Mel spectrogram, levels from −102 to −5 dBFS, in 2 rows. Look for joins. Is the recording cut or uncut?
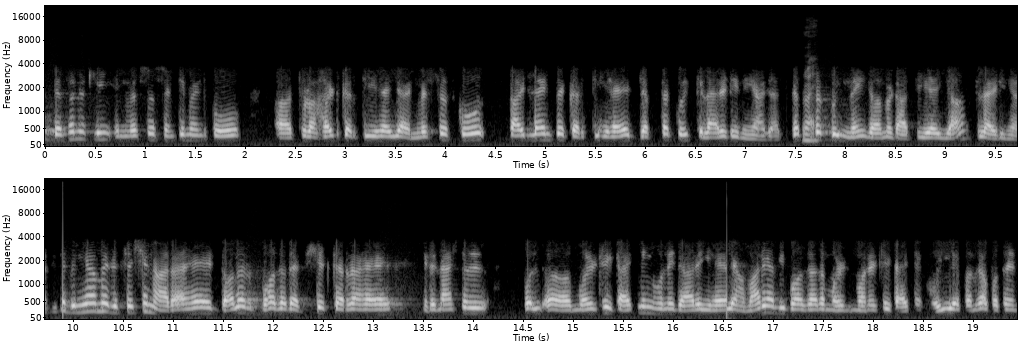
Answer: cut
